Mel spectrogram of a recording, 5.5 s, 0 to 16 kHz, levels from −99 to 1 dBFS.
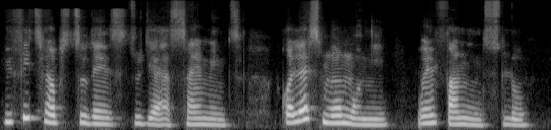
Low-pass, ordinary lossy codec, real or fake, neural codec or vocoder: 14.4 kHz; Opus, 16 kbps; fake; codec, 44.1 kHz, 2.6 kbps, SNAC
